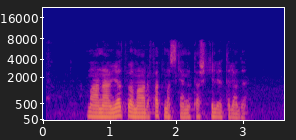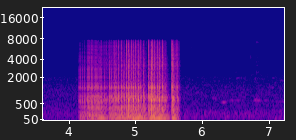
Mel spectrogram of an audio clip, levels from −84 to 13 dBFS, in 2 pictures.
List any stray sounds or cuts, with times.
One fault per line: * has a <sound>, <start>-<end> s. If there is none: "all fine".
* has a squeak, 4.1-5.7 s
